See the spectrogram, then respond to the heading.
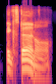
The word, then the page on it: external: British English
